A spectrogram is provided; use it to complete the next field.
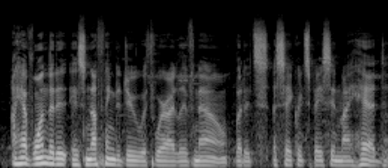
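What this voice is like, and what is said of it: Non-local accent. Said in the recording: “Despite not born here, you can probably tell by the accent.”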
